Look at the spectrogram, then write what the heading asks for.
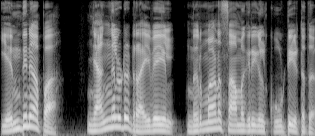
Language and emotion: Malayalam, angry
